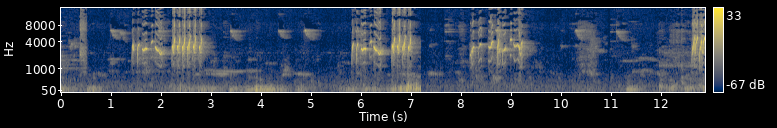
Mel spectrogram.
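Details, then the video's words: A male sooty-headed bulbul in breeding condition calls for a mate with bright, chattering song phrases in bursts every few seconds, with soft low thumps between them. "KUTLANG EMAS GACOR MEMANGGIL BETINA"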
